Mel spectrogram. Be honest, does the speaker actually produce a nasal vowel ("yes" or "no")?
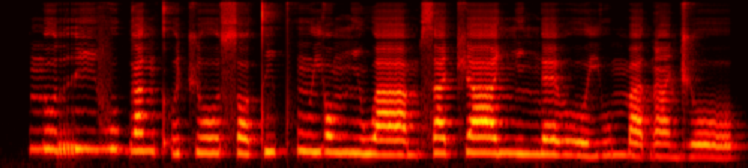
yes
